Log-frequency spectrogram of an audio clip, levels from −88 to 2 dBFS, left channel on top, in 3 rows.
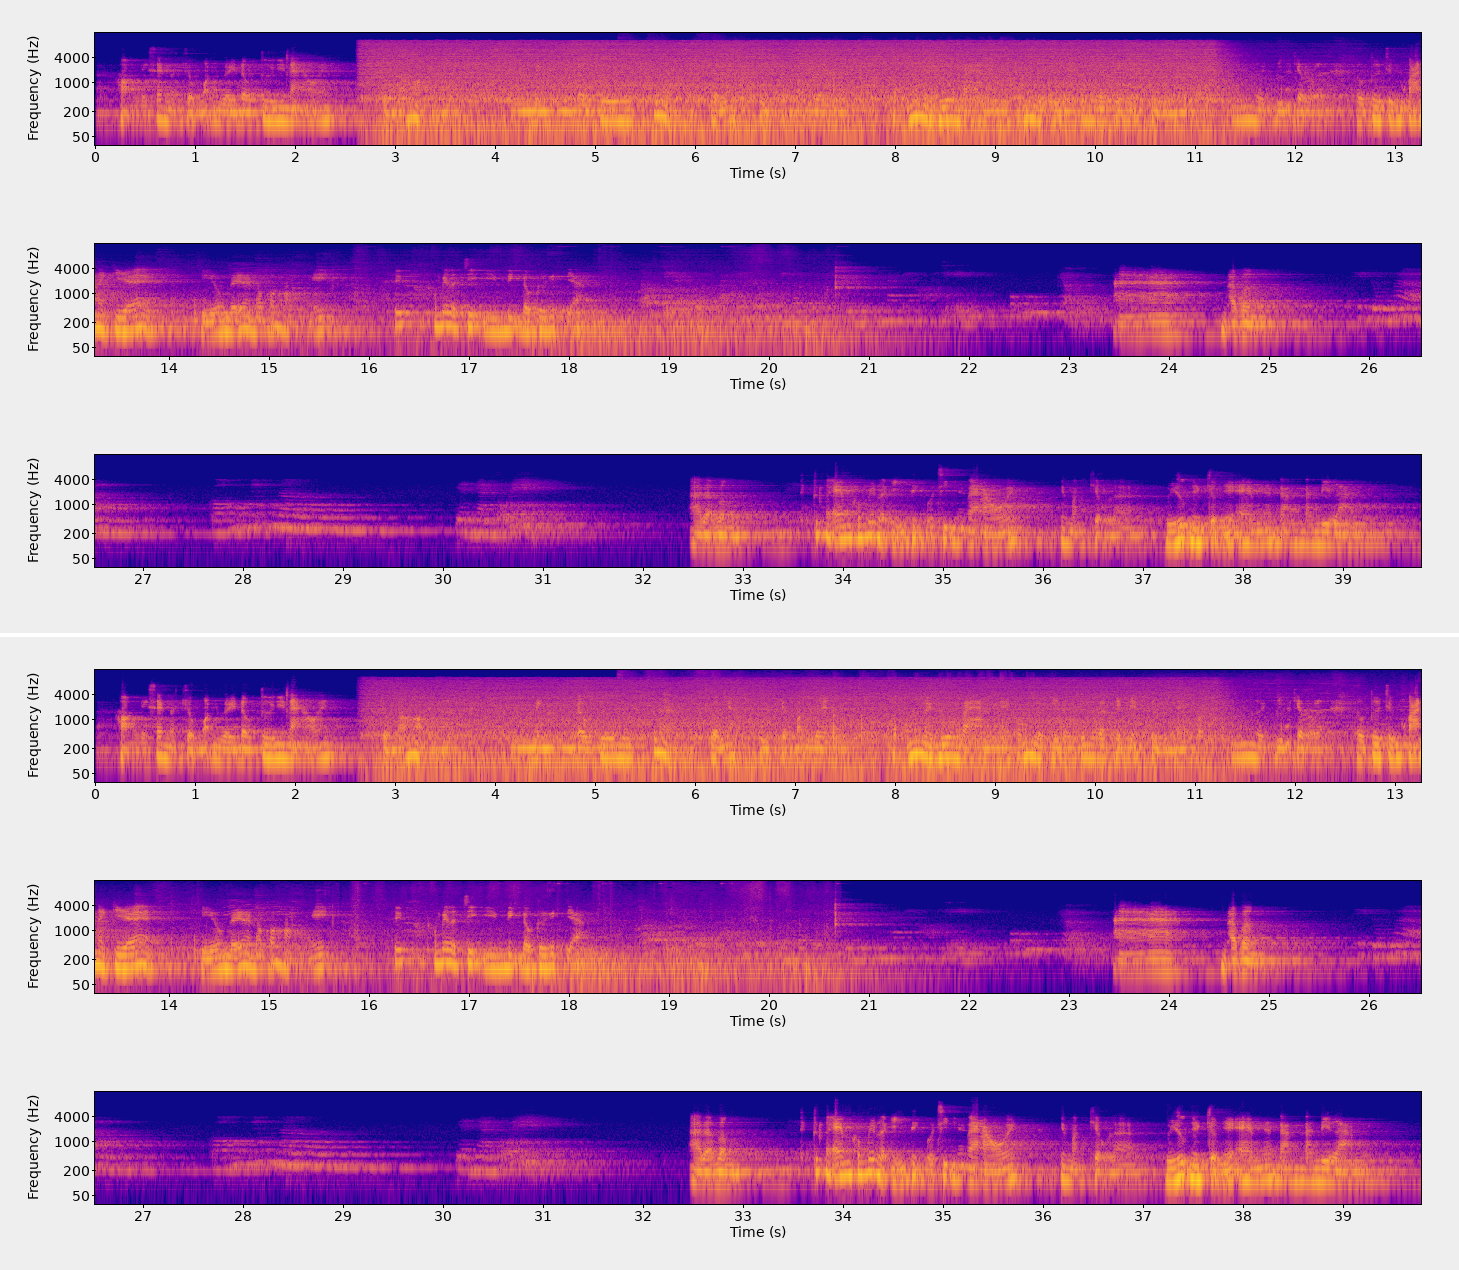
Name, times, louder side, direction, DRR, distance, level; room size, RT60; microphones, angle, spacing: voice 1, 0.2-2.4 2.9-3.6 4.1-7.5 8.1-11.0 11.3-13.8 14.3-15.6 16.2-18.2 23.4-24.1 24.5-25.0 32.5-33.0 33.7-35.8 36.2-39.3, right 2 dB, 30° right, 10 dB, 0.5 m, -21 dB
sound 1, 2.6-11.2, left 1 dB, 85° left, 2.9 m, -25 dB
sound 2, 5.2-20.7, right 2 dB, 70° right, 0.7 m, -34 dB
voice 2, 14.1-14.5 16.1-16.6 18.7-22.0 22.4-24.1 25.8-26.9 27.6-29.4 30.1-31.0 33.1-34.3 36.4-36.5, left 1 dB, 60° left, -9 dB, 3.2 m, -38 dB
15.0 x 13.0 x 2.8 m, 2.4 s
head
